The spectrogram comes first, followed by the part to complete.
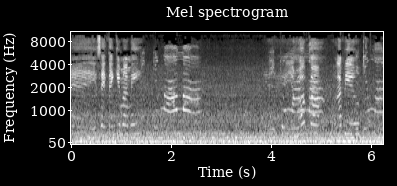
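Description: Steady road and engine rumble inside a moving car's cabin, with short bursts of a young child's high voice about two seconds in and again around four to five seconds in.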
